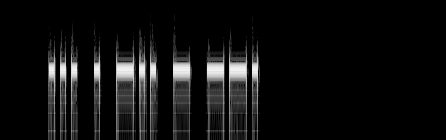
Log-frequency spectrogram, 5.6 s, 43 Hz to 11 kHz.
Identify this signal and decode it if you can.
Morse code, heard as a keyed tone, about 17 wpm, 700 Hz. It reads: SEDTG
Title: Code Groups - 5 Letter:Numbers - 17wpm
